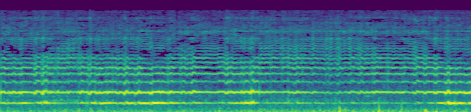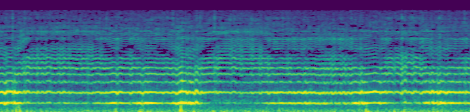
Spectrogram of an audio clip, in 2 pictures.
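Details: Mosquito buzzing in continuous flight, a sustained nasal whine that swells and fades every few seconds as the insect moves closer and farther away.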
